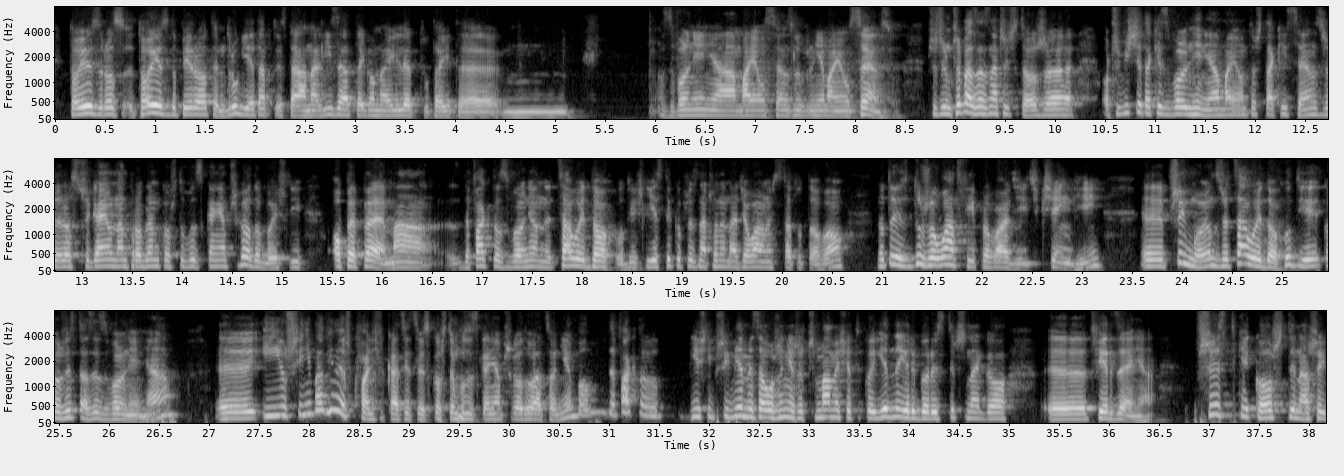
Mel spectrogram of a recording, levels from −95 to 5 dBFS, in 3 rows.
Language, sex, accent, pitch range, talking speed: Polish, male, native, 140-185 Hz, 165 wpm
